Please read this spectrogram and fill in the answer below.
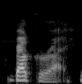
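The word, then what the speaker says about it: Braucherei: powwows what is that how do you pronounce that second one the brachiary browkarai yeah that was that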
